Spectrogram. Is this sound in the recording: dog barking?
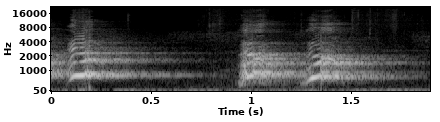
yes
